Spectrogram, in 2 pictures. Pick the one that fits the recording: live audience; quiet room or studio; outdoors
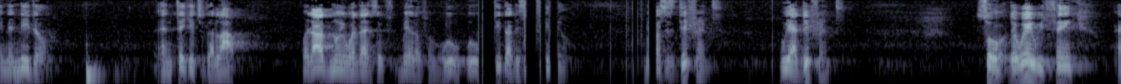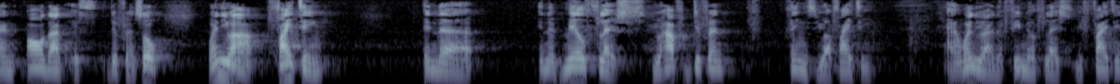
live audience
